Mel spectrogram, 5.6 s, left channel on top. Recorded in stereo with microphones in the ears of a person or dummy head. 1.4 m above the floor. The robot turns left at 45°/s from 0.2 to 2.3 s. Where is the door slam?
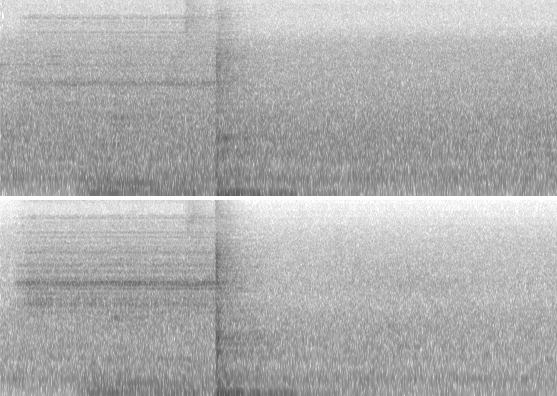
30° right (ahead or behind), 1.0 m; by 2.4 s 40° right (ahead or behind), 1.0 m.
